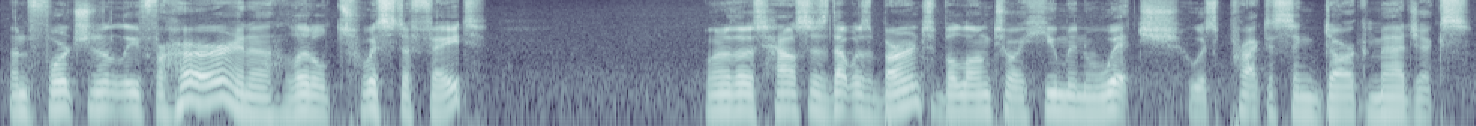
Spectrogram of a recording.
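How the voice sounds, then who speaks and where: A man's voice: lowish voice, natural voice. A man playing a world-weary, blunt dragon brother in a roleplay audio drama, telling things in a wry way. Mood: grave, reflective. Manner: wry, unhurried storytelling with cursing.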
